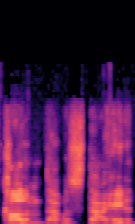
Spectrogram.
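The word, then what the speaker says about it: Colm: it's column or driscoll it's not calm but rockstar rockstar and their infinite knowledge thought you know americans mispronounce foreign words all the time i think we're going to go with comb and i went okay fair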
